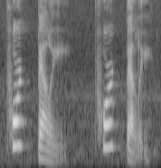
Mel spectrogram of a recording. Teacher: stress goes right here on the belly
